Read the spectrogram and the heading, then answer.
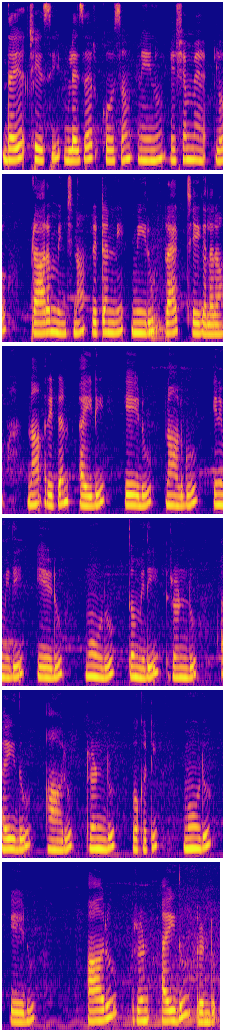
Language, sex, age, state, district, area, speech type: Telugu, female, 30-45, Andhra Pradesh, Eluru, urban, read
